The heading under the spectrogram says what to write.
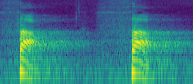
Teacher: Huruf sa makhrajnya adalah zuhru torfil lisani wa atrafus sanayal ulya. Punggung ujung lidah dan ujung dua gigi seri yang atas. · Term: huruf Tsa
